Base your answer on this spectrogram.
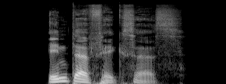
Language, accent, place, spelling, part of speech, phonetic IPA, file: German, Germany, Berlin, Interfixes, noun, [ˈɪntɐˌfɪksəs], De-Interfixes.ogg
- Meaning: genitive singular of Interfix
